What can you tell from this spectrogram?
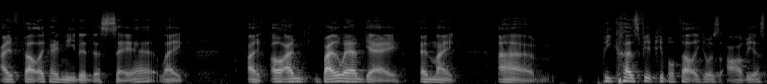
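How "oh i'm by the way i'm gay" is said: usual speaking voice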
